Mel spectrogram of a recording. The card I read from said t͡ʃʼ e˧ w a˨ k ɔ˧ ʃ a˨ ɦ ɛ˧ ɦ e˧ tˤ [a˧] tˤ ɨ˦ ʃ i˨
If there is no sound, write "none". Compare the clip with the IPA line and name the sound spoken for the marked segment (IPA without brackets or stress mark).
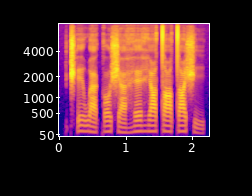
a˧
